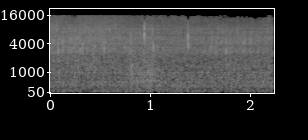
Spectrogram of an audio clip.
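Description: Puris deep-frying in hot oil as they puff up: a faint, steady sizzle with a few small pops.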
